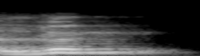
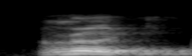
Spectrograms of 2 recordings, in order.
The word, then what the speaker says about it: rude: 不是 lude 是 LUD rude 就是粗鲁，把古人把路念成粗鲁。哎，This is my grandfather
